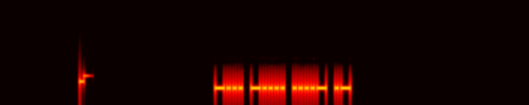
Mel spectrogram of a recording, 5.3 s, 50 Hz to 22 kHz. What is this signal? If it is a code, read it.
Morse code, heard as a keyed tone, about 40 wpm, 700 Hz. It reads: B64A
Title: All Cut Numbers - 4-Digit 40wpm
